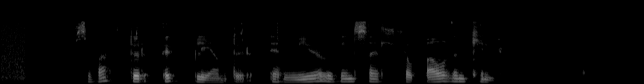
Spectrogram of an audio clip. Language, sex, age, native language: Icelandic, male, 20-29, Icelandic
